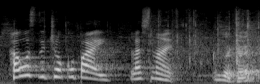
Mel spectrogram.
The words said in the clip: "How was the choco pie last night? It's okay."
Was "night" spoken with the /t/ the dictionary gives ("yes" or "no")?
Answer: no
